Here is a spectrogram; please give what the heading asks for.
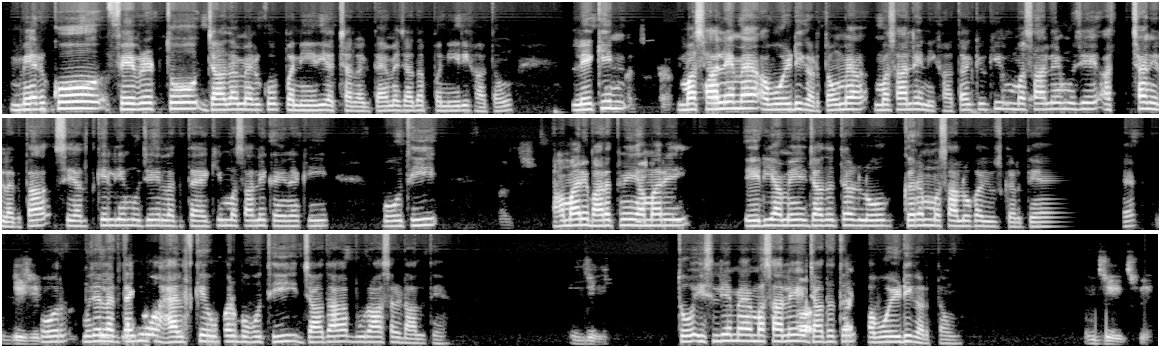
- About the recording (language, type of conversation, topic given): Hindi, unstructured, खाने में मसालों की क्या भूमिका होती है?
- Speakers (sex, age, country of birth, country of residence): male, 20-24, India, India; male, 25-29, India, India
- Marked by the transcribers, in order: static; in English: "फ़ेवरेट"; in English: "अवॉइड"; in English: "एरिया"; in English: "यूज़"; distorted speech; in English: "हेल्थ"; horn; other background noise; in English: "अवॉइड"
